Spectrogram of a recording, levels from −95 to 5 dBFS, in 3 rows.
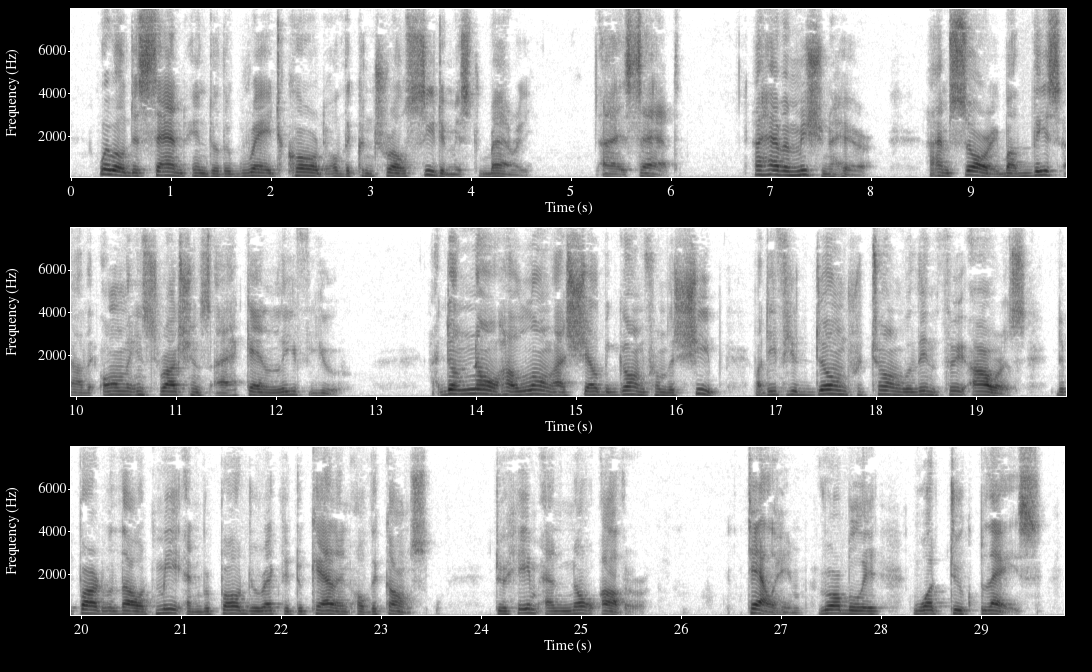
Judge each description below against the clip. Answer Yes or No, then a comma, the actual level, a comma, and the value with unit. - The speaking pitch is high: No, medium, 150 Hz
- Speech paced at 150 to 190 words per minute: Yes, average, 155 wpm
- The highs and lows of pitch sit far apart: No, average, 3.8 semitones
